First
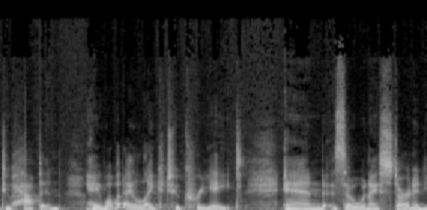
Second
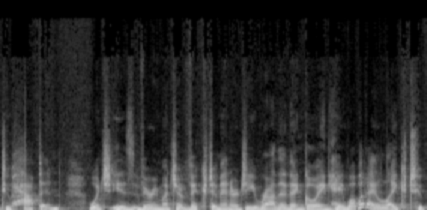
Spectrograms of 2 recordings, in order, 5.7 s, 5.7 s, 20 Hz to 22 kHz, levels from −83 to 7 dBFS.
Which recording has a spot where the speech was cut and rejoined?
first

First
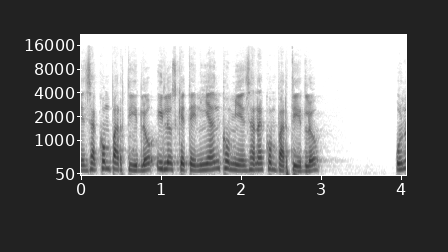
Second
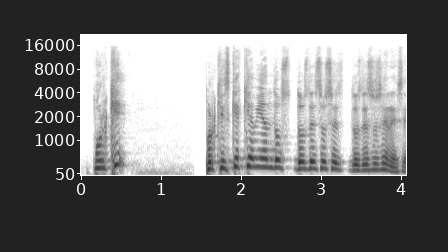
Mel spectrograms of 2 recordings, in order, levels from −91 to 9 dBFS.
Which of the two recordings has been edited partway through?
second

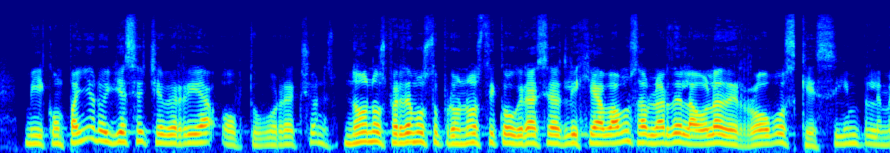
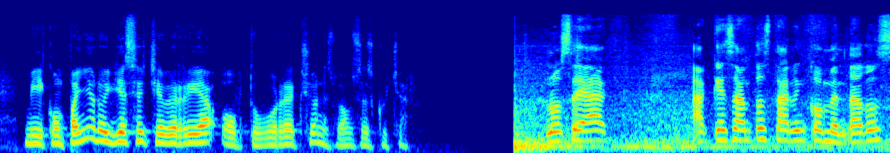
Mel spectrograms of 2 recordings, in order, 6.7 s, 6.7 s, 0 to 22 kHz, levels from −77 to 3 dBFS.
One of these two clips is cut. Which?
first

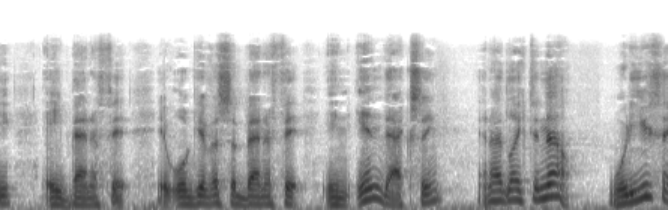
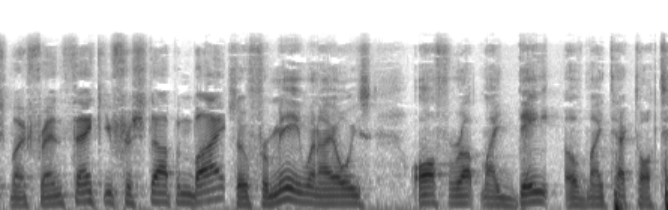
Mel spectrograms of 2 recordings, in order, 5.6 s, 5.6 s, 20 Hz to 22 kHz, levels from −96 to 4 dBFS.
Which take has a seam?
second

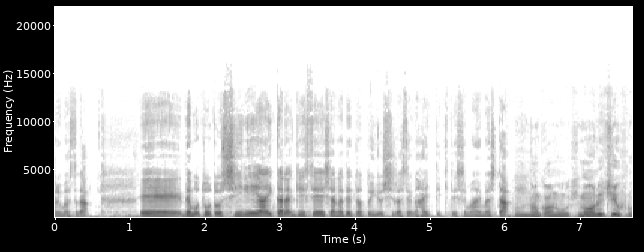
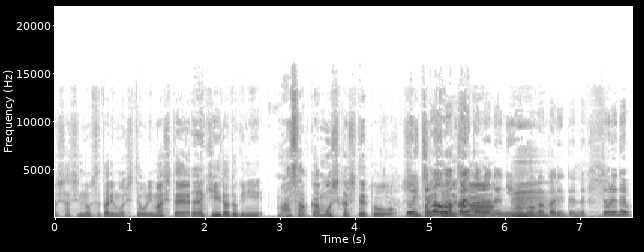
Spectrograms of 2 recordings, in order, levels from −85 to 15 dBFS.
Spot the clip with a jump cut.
second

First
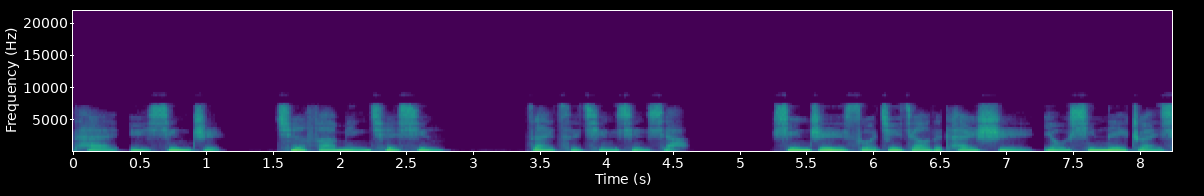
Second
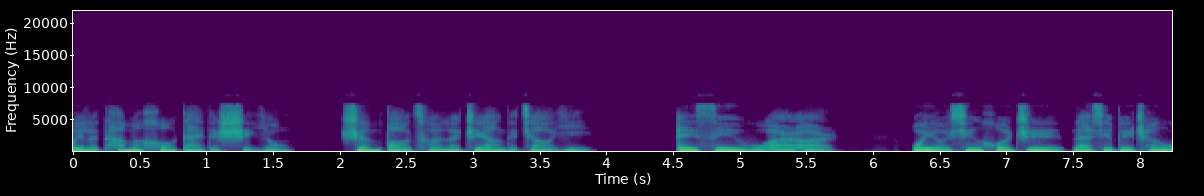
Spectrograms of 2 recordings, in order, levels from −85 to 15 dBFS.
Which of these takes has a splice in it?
first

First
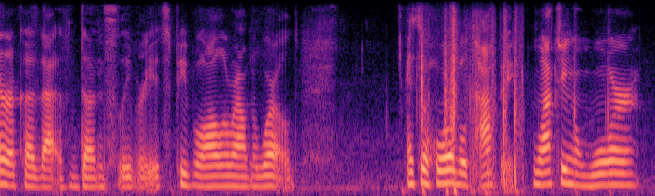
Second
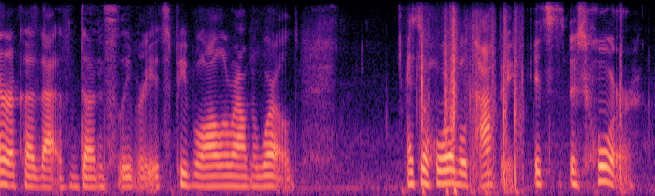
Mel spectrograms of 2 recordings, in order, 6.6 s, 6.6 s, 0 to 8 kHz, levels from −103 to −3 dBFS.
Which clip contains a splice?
first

